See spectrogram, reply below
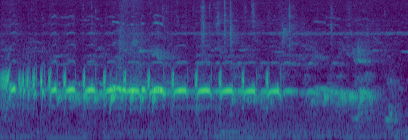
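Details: Moderately distant song of a local zebra dove known for its long, melodious voice: a smooth, rapid trill of bubbling coos held for about three seconds before fading.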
